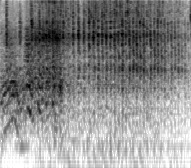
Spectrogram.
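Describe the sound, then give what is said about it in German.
A bus engine cranks over with a loud, rough burst, then settles into a fast, even diesel chugging that pulses steadily and fades slightly at the end. No one speaks. “Damit dieser Bus auch weiterhin fahren kann, braucht er Geld.”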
